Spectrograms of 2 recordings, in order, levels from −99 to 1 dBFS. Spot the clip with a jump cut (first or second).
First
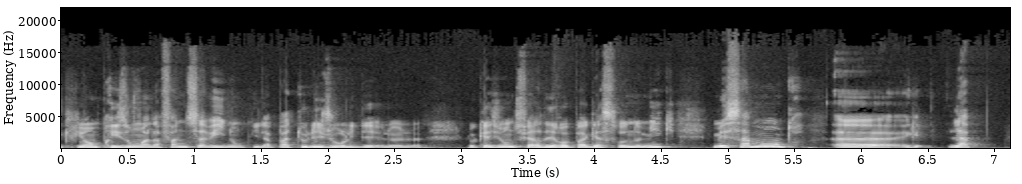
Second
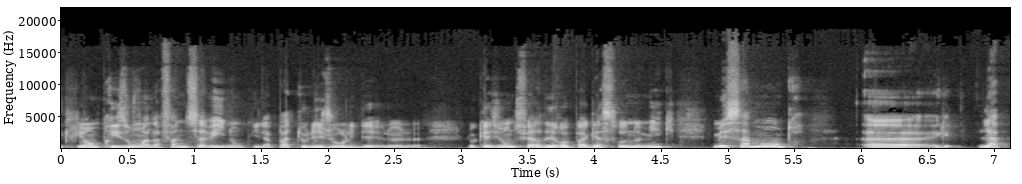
first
